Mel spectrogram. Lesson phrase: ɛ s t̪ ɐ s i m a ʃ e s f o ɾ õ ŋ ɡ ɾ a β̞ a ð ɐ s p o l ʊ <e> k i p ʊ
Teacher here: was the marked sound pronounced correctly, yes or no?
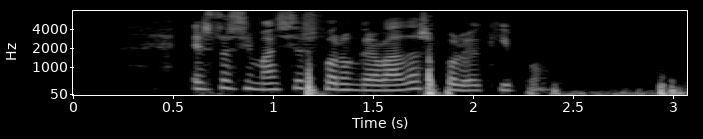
yes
